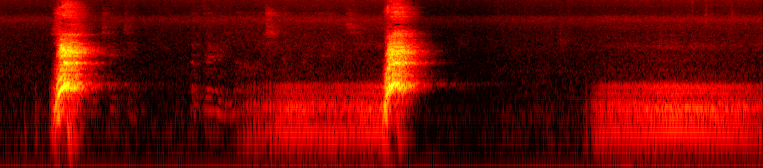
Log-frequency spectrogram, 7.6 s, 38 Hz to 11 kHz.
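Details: A 15-week-old female Border Collie puppy barks at animals shown on TV. Two loud, abrupt barks about three seconds apart, with a low TV narration voice heard between and after them.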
